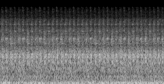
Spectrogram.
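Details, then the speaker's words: Mitsubishi Triton at idle, after sanding surface rust off an idler and light silicon spray (temporary fix for squeal): steady even belt hum, no chirp or squeal, running quietly. "so I'm going to start it up now you'll probably might hear it so that's good that's how it should be"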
